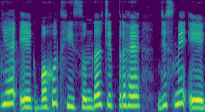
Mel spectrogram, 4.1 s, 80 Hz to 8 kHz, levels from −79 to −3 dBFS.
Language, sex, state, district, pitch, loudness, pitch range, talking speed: Hindi, female, Himachal Pradesh, Shimla, 260 Hz, -15 LUFS, 220-300 Hz, 130 wpm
